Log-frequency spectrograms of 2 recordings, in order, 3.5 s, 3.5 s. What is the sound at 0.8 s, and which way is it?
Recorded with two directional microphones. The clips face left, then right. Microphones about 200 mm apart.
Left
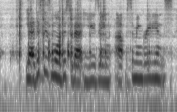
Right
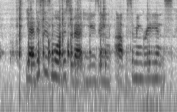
Chopping, 5° left (ahead or behind).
